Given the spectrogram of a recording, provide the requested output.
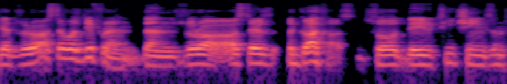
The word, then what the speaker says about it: Zoroaster: I use the Greek pronunciation of his name, so it's more universal. And when do you say Zarathustra, maybe someone says, oh, what do you mean? Who are you talking about? And actually, even Friedrich Nietzsche, in a German philosopher, he actually used the original pronunciation, Zarathustra, and in English even right, thus spoke Zarathustra.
